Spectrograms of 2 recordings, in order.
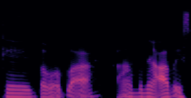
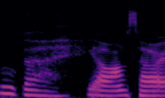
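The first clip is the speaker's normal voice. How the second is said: crying, tearful, voice breaking down; 5 semitones higher than usual. Speaking to the audience after an emotional week, breaking down crying. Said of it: "I said I wasn't gonna cry today".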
